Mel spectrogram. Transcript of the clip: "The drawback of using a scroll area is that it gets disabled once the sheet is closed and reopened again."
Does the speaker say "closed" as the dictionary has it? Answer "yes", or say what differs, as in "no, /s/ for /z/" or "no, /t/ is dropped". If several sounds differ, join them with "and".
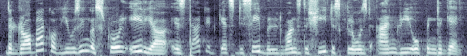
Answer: yes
